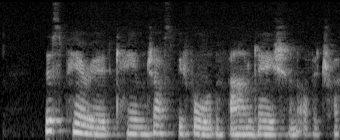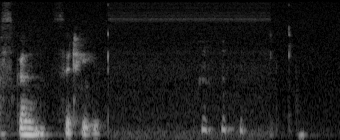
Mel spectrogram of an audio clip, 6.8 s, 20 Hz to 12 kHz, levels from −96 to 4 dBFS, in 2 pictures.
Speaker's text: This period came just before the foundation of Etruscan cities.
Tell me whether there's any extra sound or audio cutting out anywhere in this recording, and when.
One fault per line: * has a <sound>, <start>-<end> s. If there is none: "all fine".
* has a laugh, 5.4-5.9 s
